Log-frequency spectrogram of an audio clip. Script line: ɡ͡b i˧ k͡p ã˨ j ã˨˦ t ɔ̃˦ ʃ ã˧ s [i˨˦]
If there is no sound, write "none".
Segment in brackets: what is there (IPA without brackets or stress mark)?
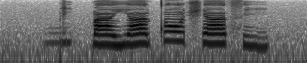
i˨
